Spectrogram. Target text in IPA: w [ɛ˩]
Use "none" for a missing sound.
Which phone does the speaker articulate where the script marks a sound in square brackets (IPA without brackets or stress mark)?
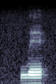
ɛ˩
